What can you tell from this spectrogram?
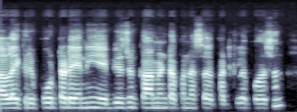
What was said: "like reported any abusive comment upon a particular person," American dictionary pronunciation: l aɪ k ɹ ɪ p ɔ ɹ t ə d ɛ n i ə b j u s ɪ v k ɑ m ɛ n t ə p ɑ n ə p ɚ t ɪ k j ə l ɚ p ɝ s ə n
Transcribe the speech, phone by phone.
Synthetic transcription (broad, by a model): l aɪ k ɹ ɪ p ɔ ɹ t ə d ɛ n i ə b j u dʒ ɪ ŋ k ɑ m ɛ n t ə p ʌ n ə p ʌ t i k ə l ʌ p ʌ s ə n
